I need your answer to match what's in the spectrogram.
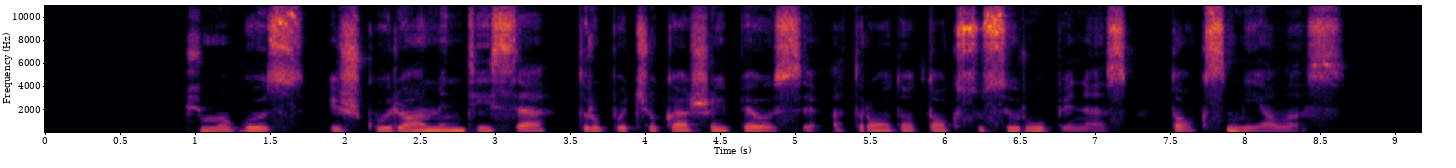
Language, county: Lithuanian, Vilnius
